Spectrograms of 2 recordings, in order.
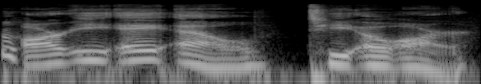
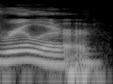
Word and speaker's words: Realtor: say it hold on the normal way I would say it is realer that's incorrect yeah real Tor people do that real they're not Realtors not real Tor and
